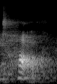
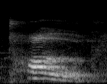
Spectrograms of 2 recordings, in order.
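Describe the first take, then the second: First: The L sound is silent. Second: The L sound is pronounced. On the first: The speaker calls it right. "we just say talk. So this L is also silent" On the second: The speaker calls it wrong. "We don't say talk"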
